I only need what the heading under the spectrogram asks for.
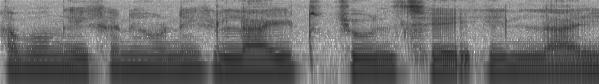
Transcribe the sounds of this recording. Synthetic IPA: eboŋekʰaneɔneklajʈt͡ɕolt͡ɕʰeela

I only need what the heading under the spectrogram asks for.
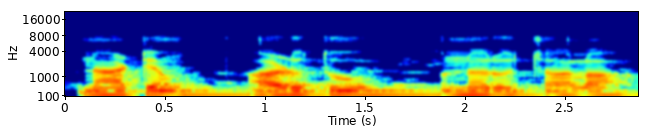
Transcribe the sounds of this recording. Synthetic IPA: naːʈjɐm | ɐɽut̪uːnːɐɾut͡ʃaːlaː

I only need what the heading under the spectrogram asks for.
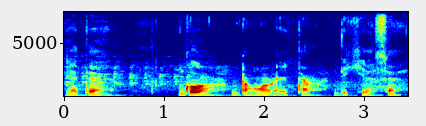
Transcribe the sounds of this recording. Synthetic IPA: jate | ɡɔɾdɔŋɔɹejtadikʰiase

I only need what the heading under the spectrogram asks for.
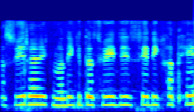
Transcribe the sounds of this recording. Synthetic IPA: swiːɾɦɐɾeːknɐd̪ikit̪ɐswiːɾd͡ʒizsed̪ɪkʰət̪ɦɛ

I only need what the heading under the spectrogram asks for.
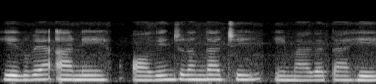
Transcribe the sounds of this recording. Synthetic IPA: heɡʋjaʔaɽ̃iɔɾeɲd͡ʑɾəŋɡat͡ɕiːmaɾət̪aɦe

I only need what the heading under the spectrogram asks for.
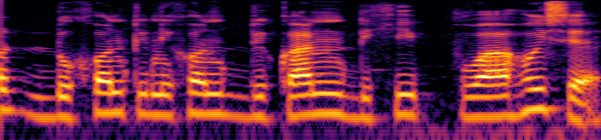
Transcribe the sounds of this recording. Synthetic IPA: ɔtduxʰɔntinixʰɔndukandikʰipʊwaɦojsɛ̰

